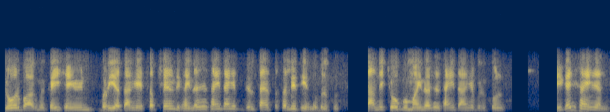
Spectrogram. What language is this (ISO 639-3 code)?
snd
